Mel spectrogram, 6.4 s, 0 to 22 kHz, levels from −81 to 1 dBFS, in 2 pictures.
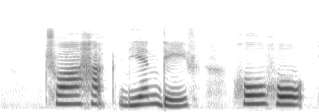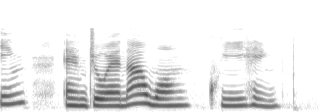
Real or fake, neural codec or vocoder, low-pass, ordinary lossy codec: fake; codec, 16 kHz, 2 kbps, FunCodec, trained on Chinese and English, 25 frames a second; none; none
